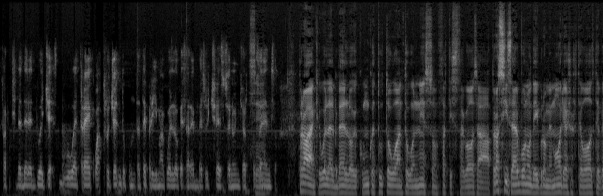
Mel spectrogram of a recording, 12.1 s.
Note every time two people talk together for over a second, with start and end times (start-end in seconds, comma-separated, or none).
none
